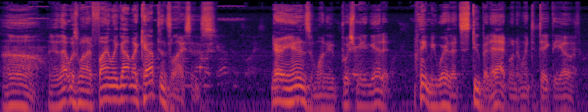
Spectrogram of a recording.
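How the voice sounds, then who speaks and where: An actor playing a gruff, middle-aged American boat captain, grieving and defensive, in a dramatic video game. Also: male voice, low-pitched, normal speed, crowd noise. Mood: wistful, subdued.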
